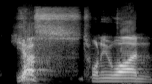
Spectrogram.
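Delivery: loud, excited burst over a good roll; real gamer's victory shout; triumphant cheer. Real, not acted. Celebrates a high dice roll.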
